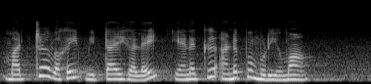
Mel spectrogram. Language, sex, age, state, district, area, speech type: Tamil, female, 18-30, Tamil Nadu, Mayiladuthurai, urban, read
